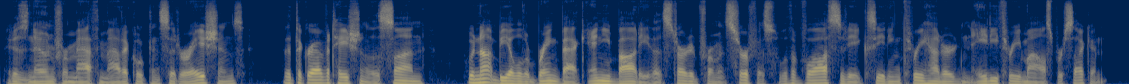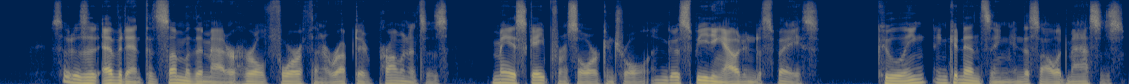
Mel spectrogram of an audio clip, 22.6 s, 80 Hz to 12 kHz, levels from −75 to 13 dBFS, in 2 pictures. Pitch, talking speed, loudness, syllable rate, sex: 100 Hz, 185 wpm, -19 LUFS, 5.9 syllables/s, male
